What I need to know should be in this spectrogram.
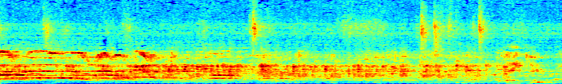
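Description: Cymbals crash on a drum kit.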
